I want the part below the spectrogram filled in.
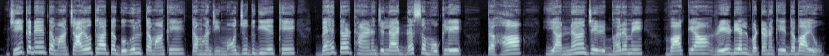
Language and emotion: Sindhi, neutral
